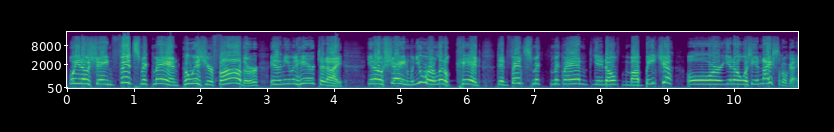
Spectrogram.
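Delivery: high-pitched, needling commentator voice; mock Cornette. Cornette needling Shane about his dad, high mocking voice. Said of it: "he keeps saying things like".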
